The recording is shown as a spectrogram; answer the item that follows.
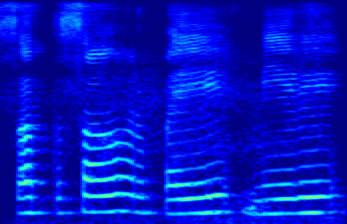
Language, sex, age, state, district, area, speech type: Punjabi, female, 60+, Punjab, Muktsar, urban, read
